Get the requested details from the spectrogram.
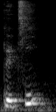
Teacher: the word petit, which if you know English, you probably know, that final T is not going to be pronounced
